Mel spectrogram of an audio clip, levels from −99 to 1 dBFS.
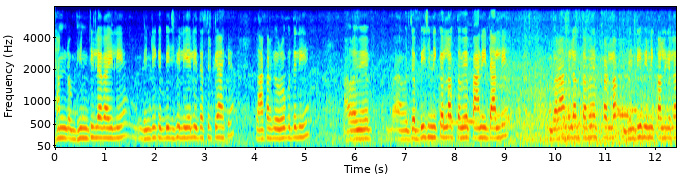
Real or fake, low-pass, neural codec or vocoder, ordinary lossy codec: real; 7.2 kHz; none; none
